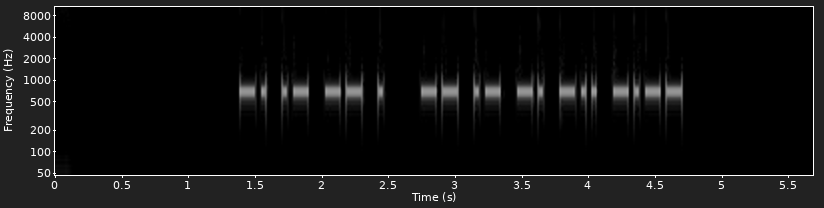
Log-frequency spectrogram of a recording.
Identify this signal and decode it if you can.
Morse code, heard as a keyed tone, about 30 wpm, 700 Hz. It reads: NAME MANDY
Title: Practice QSO - Exchange 1 - Beginning - 30wpm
